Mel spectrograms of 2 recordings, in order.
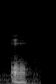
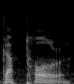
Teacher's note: pronounced as the O in the British English variant of shop so it's a clear o not influenced uh by other sounds nor does it need to be extended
